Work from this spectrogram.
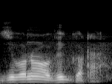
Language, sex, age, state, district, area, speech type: Assamese, male, 60+, Assam, Lakhimpur, rural, spontaneous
